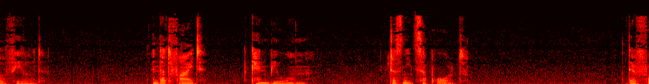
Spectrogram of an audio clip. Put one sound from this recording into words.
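A woman speaks softly and slowly, close by, with long pauses.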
